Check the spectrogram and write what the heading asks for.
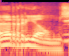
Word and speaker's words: NetherRealms: Había dicho Netherlands, perdón. – NetherRealms. – No. NetherRealms. – Netherlands. – Netherlands. – Borderlands. – Se pronuncia Realms. Realms.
